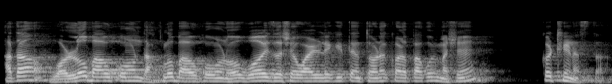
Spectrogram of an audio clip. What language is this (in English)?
Konkani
